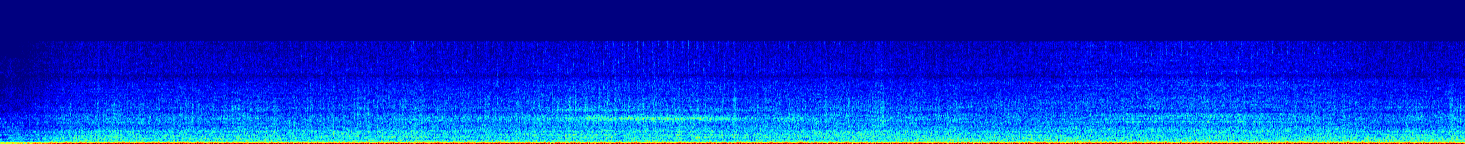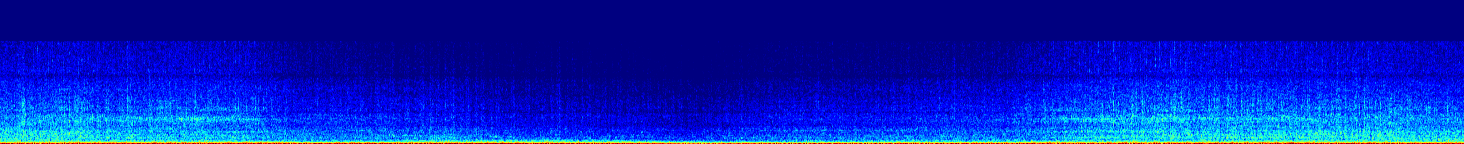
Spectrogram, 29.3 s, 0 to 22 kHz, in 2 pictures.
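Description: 1995 Dodge Ram 1500's engine idling steadily, heard up close in the engine bay.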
